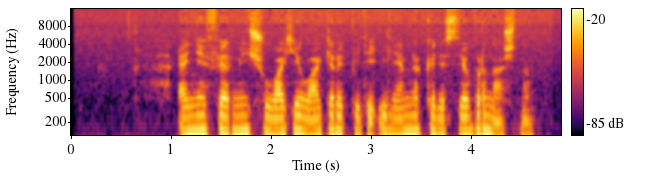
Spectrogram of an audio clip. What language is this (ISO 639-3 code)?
chv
